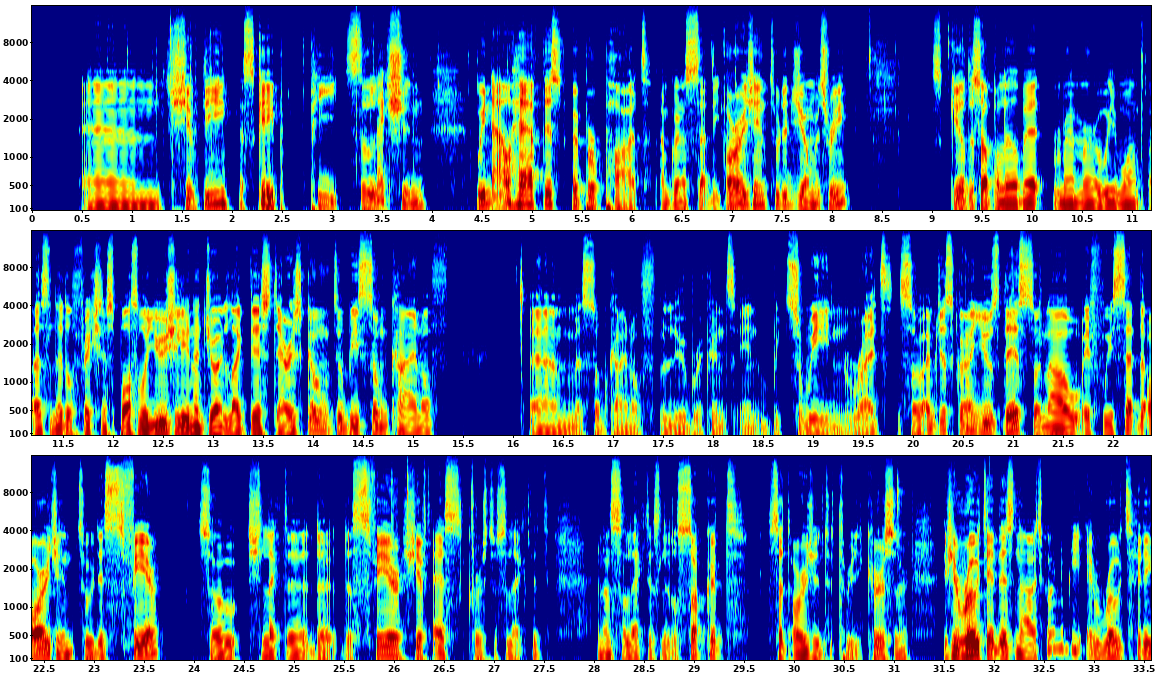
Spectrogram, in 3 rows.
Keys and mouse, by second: 1.4 shift+d, 2.7 p, 3.4 click, 3.4 middle click, 3.4-7.9 right drag, 3.6 Tab, 7.9-8.4 middle drag, 8.4 alt+right click, 8.6 alt+middle click, 8.7-21.1 alt+right drag, 9.1 s, 21.1-22.5 shift+middle drag, 22.5 click, 22.6-26.1 middle drag, 26.1 shift+s, 27.2 click, 29.1 right click, 29.5-29.9 right drag, 29.9-33.5 drag, 31.0 r.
